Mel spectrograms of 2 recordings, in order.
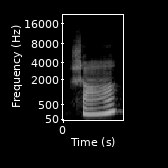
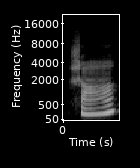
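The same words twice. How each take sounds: First: The pitch rises upward. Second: The pitch rises upward.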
